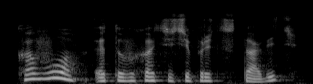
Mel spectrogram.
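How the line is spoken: Quiet question. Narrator (Russian): тихо спросила Лизавета Ивановна

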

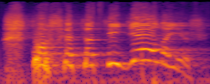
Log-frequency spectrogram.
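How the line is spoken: Shouted. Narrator (Russian): закричал Назаров

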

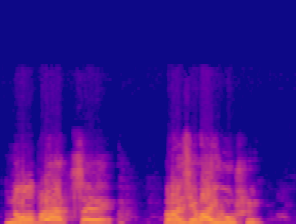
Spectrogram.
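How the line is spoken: Gleeful shout. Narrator (Russian): С удовольствием крикнул Кононов

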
